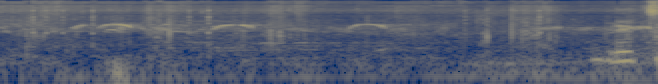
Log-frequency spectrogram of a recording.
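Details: Arched, clear whistled notes from birds at Hac Sa, Macau, repeated roughly every half second against a quiet hiss, with a short spoken sound at the very end.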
